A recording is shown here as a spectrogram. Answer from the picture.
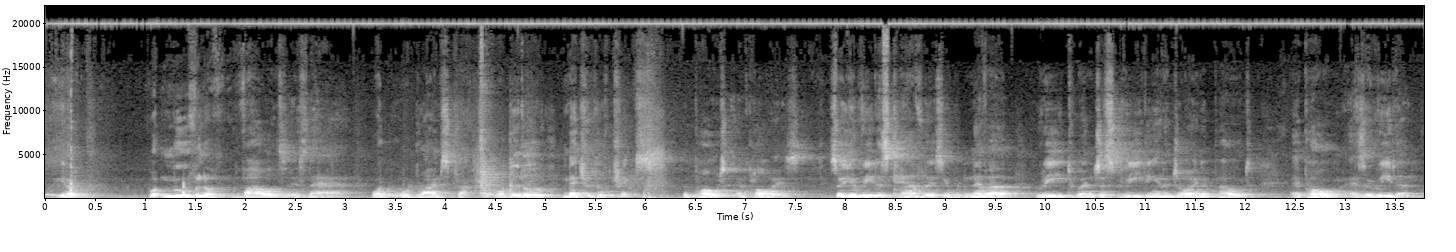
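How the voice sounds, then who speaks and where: Over noticeable background noise and audible room echo, a man with a German accent talks at a moderate pace and medium pitch with ordinary pitch variation. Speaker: poet and translator. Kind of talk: panel discussion. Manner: halting.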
